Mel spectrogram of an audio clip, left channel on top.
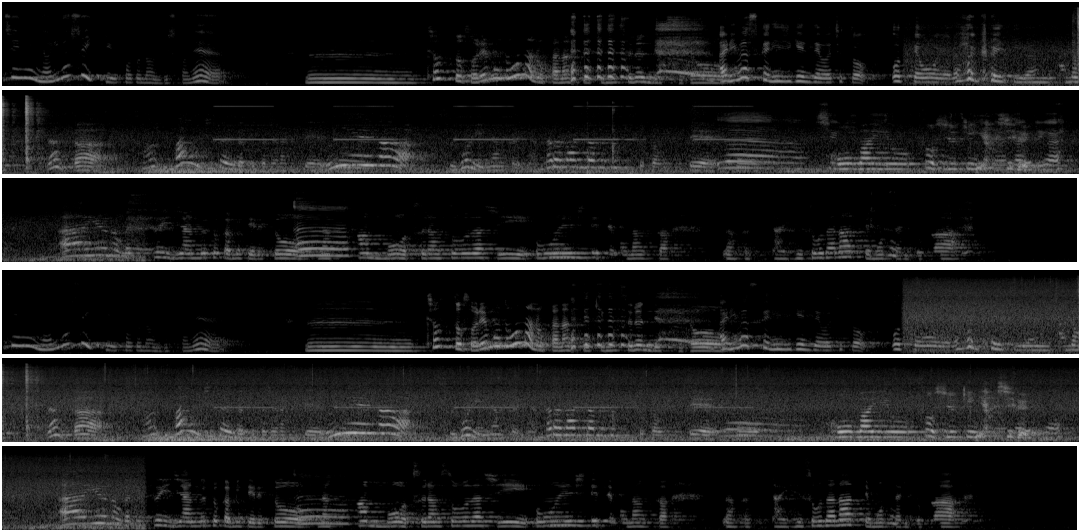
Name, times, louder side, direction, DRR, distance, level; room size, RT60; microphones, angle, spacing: voice 1, 0.0-2.3 5.8-6.3 6.5-10.4 14.1-14.5 17.9-19.6 20.2-21.4 22.8-23.2 24.4-25.1 27.0-27.4 30.4-30.5 31.1-31.3, left 3 dB, 45° left, 11 dB, 1.0 m, -42 dB
voice 2, 3.0-5.7 6.0-6.5 6.9-7.2 10.2-11.8 12.2-16.9 17.3-18.3 19.0-21.1 22.1-24.8 25.1-28.9 29.2-30.4 30.8-31.3, right 3 dB, 65° right, 7 dB, 1.8 m, -38 dB
sound 1, 9.0-23.0, right 5 dB, 90° right, 0.6 m, -44 dB
sound 2, 9.5-21.9, left 6 dB, 30° left, 1.7 m, -48 dB
18.5 x 10.0 x 6.9 m, 0.90 s
head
